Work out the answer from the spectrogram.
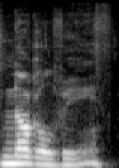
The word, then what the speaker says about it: Nuckelavee: But it's spelled much different. I know, Yeah. but it's Nuckelavee, which he translated as devil of the sea, Okay.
